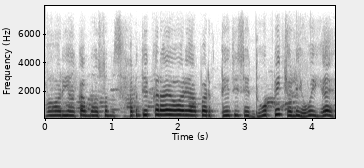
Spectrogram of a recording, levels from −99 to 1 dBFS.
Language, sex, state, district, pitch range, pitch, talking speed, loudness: Hindi, male, Himachal Pradesh, Shimla, 290-315 Hz, 300 Hz, 250 wpm, -13 LUFS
